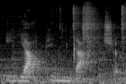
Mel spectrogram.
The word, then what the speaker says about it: Llapin: apparently the correct way to say it is yapping what you got going on now uh just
